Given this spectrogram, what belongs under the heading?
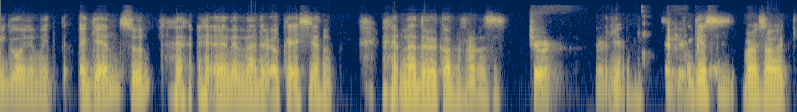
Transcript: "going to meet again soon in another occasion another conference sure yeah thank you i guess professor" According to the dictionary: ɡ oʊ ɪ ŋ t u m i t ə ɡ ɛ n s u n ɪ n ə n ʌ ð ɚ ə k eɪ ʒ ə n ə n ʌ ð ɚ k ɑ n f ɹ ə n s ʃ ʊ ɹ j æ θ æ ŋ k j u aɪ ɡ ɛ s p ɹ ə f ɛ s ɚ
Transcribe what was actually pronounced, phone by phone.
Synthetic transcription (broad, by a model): ɡ oʊ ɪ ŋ t u m i t ə ɡ ɛ n s u n ɪ n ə n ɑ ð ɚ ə k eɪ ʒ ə n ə n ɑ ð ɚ k ɑ n f ɹ ə n s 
